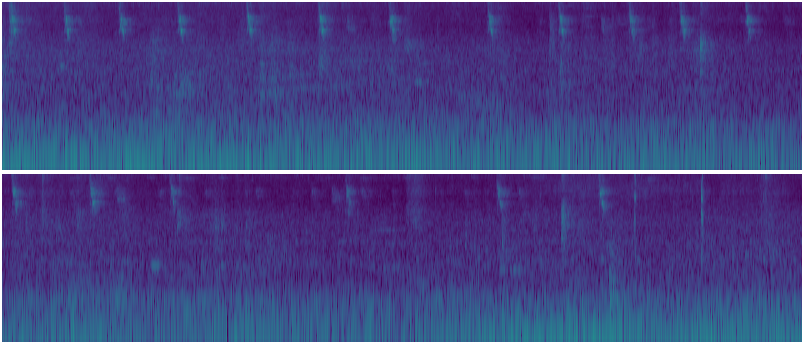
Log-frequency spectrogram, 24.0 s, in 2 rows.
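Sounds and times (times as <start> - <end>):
faint bird chirps: 7.1 - 23.5.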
